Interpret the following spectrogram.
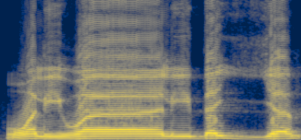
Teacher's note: واو کو لمبا کرنا ہے کیونکہ اس کے بعد الف ہے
